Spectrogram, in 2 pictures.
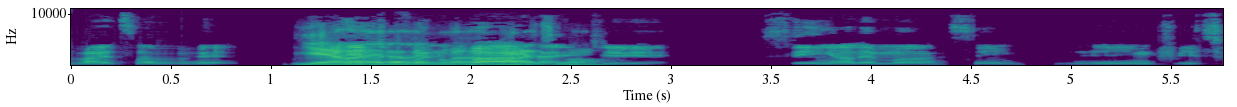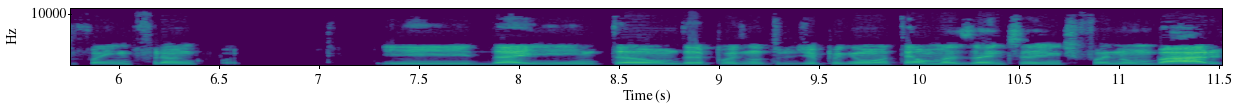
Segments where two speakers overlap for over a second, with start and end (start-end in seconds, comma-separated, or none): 1.3-2.8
